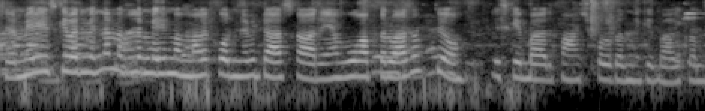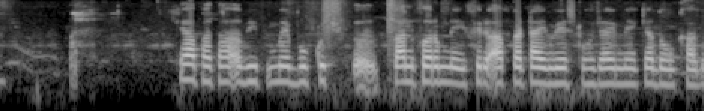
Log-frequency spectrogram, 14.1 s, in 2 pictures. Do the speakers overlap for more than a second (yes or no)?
no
